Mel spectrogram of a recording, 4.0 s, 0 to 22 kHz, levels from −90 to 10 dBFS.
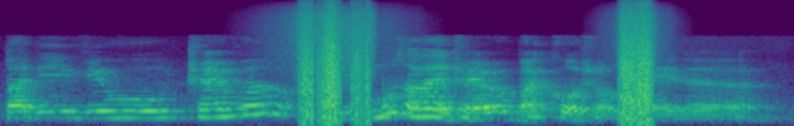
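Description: A speech recording broken twice by bursts of hissing static, from 1.18 to 2.14 s and again from 2.95 to 3.42 s, each a swish of noise that swells over the voice and then clears. These are wireless microphone noise hits. The analogue FM radio link fades when reflected signals cancel the direct one, so the receiver's own noise rises into the audio, with the first dropout lasting nearly a second and the second about half as long.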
